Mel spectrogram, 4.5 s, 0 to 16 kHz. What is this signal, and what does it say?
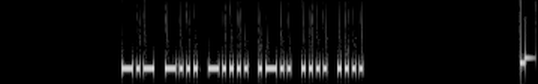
Morse code, heard as a keyed tone, about 40 wpm, 700 Hz. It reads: KB6LHH
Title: USA Call Signs - 6 Characters - 3x Character Spacing - 40wpm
